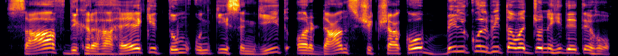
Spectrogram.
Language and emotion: Hindi, angry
